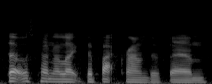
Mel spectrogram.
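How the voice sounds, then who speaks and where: A young man talking casually as a podcast guest, looking back in a hesitant, low-key way with pauses mid-sentence. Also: lo-fi sound, slight background noise. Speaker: podcast guest, script writer. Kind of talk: casual reminiscing in interview.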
